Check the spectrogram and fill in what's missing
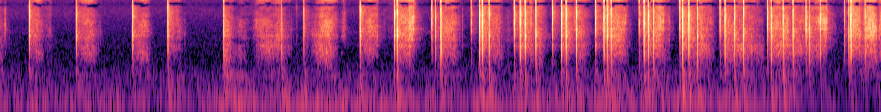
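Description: Long nails trace, tap and scratch the surface of a thin, flat, glossy coated cardboard flash card showing a black crayon, resting on a fabric cloth. Quiet, dry, bright scratching strokes and crisp taps come in irregular bursts, sparse at first and growing busier and louder toward the end.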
